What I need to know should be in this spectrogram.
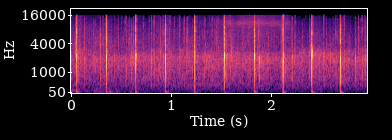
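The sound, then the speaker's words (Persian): Hand clapping in applause during a church sermon, heard as a steady series of sharp, evenly spaced claps with no talking. “رسما با هم ازدواج کردن کاغذشون رو برای من پست کردن تکس کردن جمعه من اونها رو در عهد آسمانی به هم وصل خواهم کرد چقدر خوبه براشون دست بزنید”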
